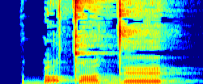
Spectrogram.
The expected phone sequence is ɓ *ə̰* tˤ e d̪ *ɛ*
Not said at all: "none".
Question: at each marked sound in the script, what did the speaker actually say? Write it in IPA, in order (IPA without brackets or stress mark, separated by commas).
ə̰, ə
